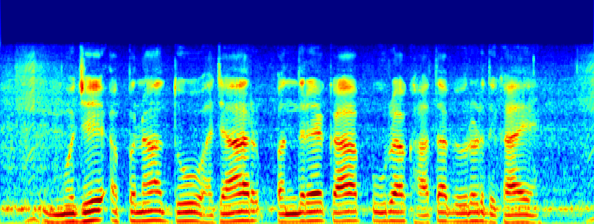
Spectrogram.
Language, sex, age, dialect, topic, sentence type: Hindi, male, 18-24, Kanauji Braj Bhasha, banking, question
